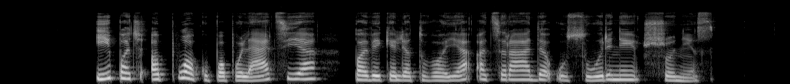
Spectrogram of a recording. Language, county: Lithuanian, Alytus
